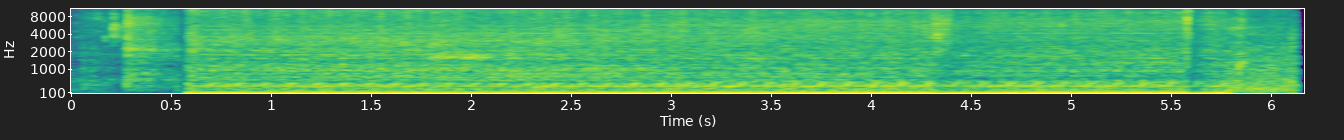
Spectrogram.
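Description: Car engine running, heard from inside the cabin: a steady low hum with road and engine noise over it, starting abruptly about half a second in and cutting off suddenly near the end.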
